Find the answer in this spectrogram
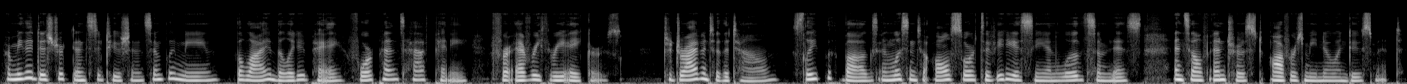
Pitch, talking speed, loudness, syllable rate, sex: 195 Hz, 175 wpm, -17 LUFS, 5.5 syllables/s, female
